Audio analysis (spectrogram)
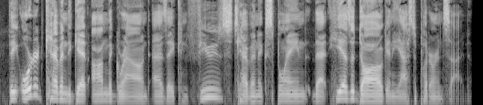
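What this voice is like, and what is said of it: Usual voice. Nothing is said of it.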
